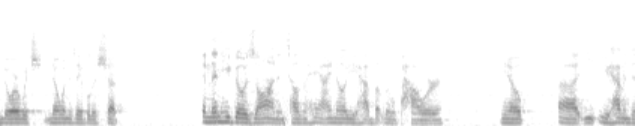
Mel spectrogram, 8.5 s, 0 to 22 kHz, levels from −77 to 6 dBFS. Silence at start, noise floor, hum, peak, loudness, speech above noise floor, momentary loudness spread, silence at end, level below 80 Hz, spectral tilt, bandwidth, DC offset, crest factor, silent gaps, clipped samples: 0 s; -69 dBFS; none; -28 dBFS; -47 LUFS; 24 dB; 24 LU; 0 s; -76 dBFS; -6.5 dB/octave; 15.5 kHz; under 0.1%; 18 dB; none; under 0.1%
